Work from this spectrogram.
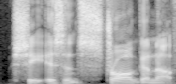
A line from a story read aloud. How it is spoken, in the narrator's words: snapped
